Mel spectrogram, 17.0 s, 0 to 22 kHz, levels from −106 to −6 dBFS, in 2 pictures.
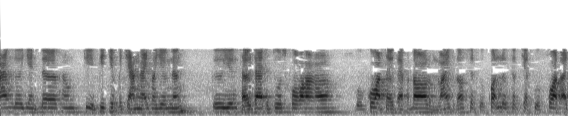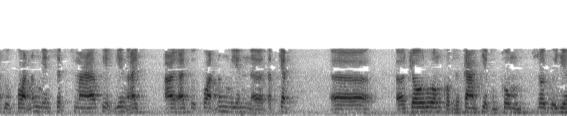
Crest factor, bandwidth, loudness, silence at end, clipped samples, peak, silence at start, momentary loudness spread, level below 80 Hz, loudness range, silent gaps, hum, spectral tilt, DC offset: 20 dB; 4 kHz; -24 LUFS; 0 s; under 0.1%; -6 dBFS; 0 s; 12 LU; -60 dBFS; 4 LU; none; none; -8.5 dB/octave; under 0.1%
